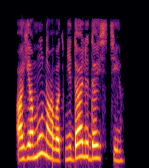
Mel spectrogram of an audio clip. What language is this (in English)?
Belarusian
